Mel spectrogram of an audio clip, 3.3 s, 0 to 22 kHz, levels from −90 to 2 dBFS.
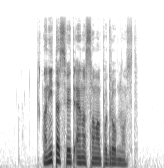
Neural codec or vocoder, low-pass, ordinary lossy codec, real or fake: vocoder, 44.1 kHz, 128 mel bands, Pupu-Vocoder; 14.4 kHz; none; fake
